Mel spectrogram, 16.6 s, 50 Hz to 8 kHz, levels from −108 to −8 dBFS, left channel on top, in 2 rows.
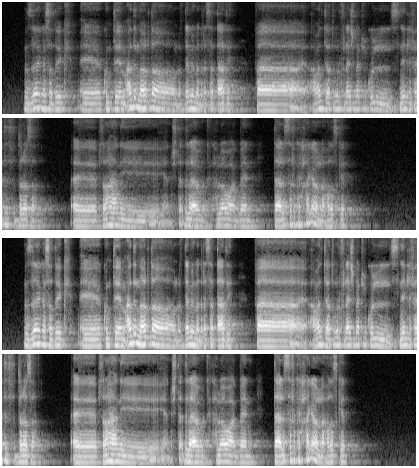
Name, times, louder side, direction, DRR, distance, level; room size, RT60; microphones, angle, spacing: voice 1, 0.4-4.6 5.1-9.0 9.7-13.3 13.7-15.2, right 5 dB, 50° right, 0.4 m, -21 dB
8.8 x 4.2 x 7.2 m
head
